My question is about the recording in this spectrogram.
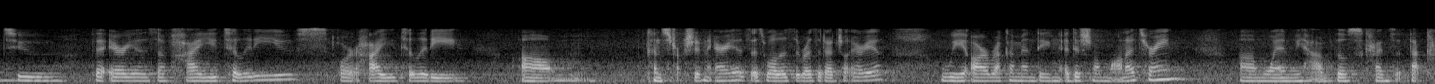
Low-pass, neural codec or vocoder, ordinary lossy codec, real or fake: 5.4 kHz; none; MP3, 48 kbps; real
